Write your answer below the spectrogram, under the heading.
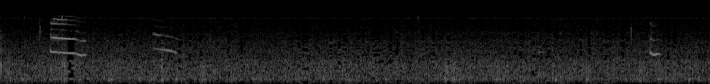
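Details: Four black 3-week-old kittens, first-born litter of a pet cat; a few brief high mews, one sharp at the start and another faint near the end, over steady background hiss.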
